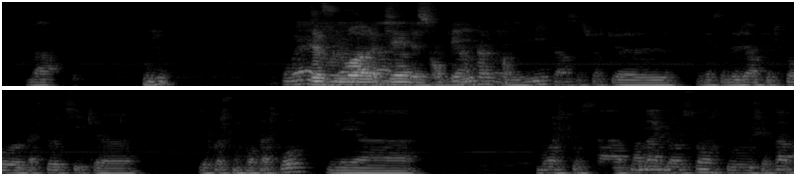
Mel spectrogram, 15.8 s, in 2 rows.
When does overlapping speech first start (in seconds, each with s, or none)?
3.1 s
